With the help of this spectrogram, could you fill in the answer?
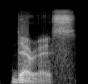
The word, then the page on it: derris: British English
